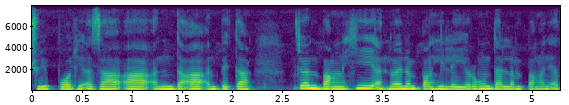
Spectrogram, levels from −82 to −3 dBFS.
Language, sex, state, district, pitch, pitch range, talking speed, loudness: Mizo, female, Mizoram, Aizawl, 205 Hz, 200-215 Hz, 295 wpm, -14 LUFS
